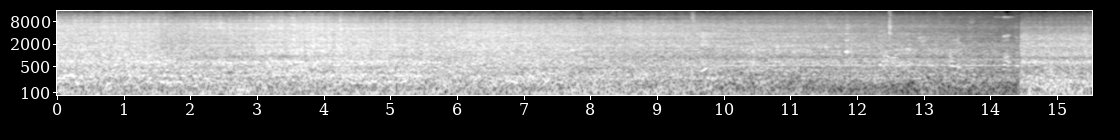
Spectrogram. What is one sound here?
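A passenger train rolls past with a loud, steady rumble of wheels on the rails.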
